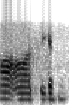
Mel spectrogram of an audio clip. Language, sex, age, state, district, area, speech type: Assamese, female, 60+, Assam, Golaghat, urban, conversation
